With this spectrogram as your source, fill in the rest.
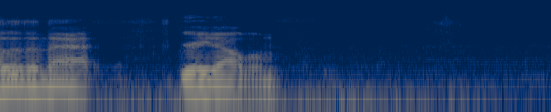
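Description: Paper rustles as record sleeves are flipped by hand.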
